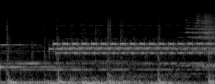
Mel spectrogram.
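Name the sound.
telephone ringing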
